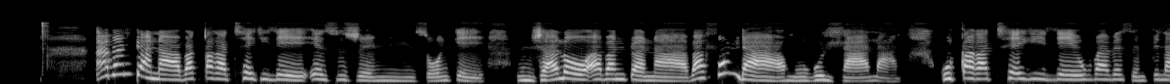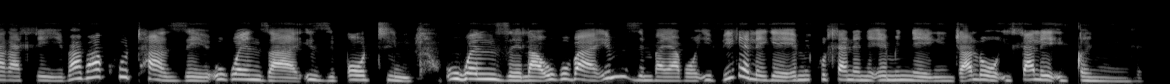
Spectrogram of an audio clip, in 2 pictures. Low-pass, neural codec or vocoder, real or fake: 7.2 kHz; none; real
